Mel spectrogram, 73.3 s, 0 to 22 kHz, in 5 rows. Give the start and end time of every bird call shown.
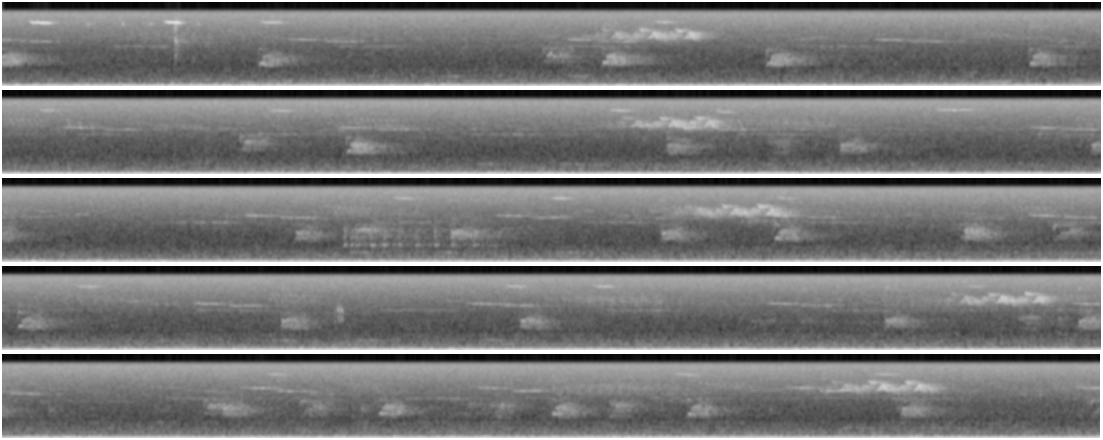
[0.00, 0.73] Brown Creeper (Certhia americana)
[0.00, 29.53] Black-capped Chickadee (Poecile atricapillus)
[0.00, 29.83] Red-bellied Woodpecker (Melanerpes carolinus)
[1.93, 4.03] Brown Creeper (Certhia americana)
[8.13, 9.73] Common Yellowthroat (Geothlypis trichas)
[22.93, 24.73] Common Yellowthroat (Geothlypis trichas)
[27.13, 27.73] unidentified bird
[32.23, 73.26] Black-capped Chickadee (Poecile atricapillus)
[32.83, 73.26] Red-bellied Woodpecker (Melanerpes carolinus)
[33.73, 35.43] Yellow-bellied Sapsucker (Sphyrapicus varius)
[38.53, 39.93] Common Yellowthroat (Geothlypis trichas)
[56.63, 58.13] Common Yellowthroat (Geothlypis trichas)
[69.93, 71.23] Yellow-bellied Sapsucker (Sphyrapicus varius)

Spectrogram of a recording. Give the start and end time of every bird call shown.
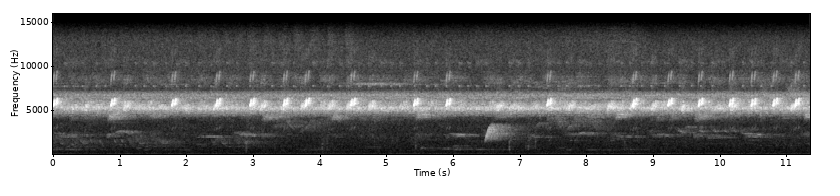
[0.00, 3.34] Thrush-like Wren (Campylorhynchus turdinus)
[0.00, 11.36] Dusky-capped Greenlet (Pachysylvia hypoxantha)
[0.00, 11.36] Hauxwell's Thrush (Turdus hauxwelli)
[0.00, 11.36] Plumbeous Pigeon (Patagioenas plumbea)
[0.74, 1.34] unidentified bird
[4.64, 7.04] Screaming Piha (Lipaugus vociferans)
[9.04, 10.94] Black-capped Becard (Pachyramphus marginatus)
[9.44, 11.36] Thrush-like Wren (Campylorhynchus turdinus)

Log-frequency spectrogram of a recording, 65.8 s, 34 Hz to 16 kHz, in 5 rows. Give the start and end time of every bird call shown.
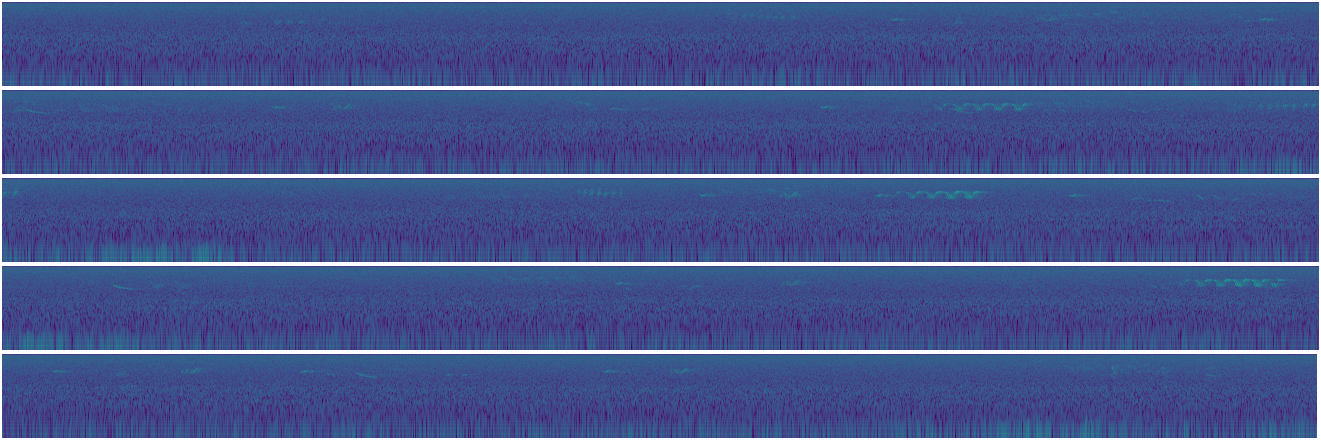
[6.87, 8.17] Mountain Chickadee (Poecile gambeli)
[8.37, 10.67] Dusky Flycatcher (Empidonax oberholseri)
[12.27, 15.67] Fox Sparrow (Passerella iliaca)
[15.77, 17.37] Dusky Flycatcher (Empidonax oberholseri)
[18.17, 19.77] Mountain Chickadee (Poecile gambeli)
[22.17, 23.87] MacGillivray's Warbler (Geothlypis tolmiei)
[24.37, 27.37] Mountain Chickadee (Poecile gambeli)
[31.17, 33.17] Mountain Chickadee (Poecile gambeli)
[33.07, 34.57] Dusky Flycatcher (Empidonax oberholseri)
[35.07, 36.77] MacGillivray's Warbler (Geothlypis tolmiei)
[36.97, 38.17] Dusky Flycatcher (Empidonax oberholseri)
[39.67, 42.97] Fox Sparrow (Passerella iliaca)
[45.47, 48.47] Dusky Flycatcher (Empidonax oberholseri)
[51.17, 52.67] MacGillivray's Warbler (Geothlypis tolmiei)
[52.97, 54.97] Dusky Flycatcher (Empidonax oberholseri)
[55.27, 57.57] Fox Sparrow (Passerella iliaca)
[58.47, 60.37] Dusky Flycatcher (Empidonax oberholseri)

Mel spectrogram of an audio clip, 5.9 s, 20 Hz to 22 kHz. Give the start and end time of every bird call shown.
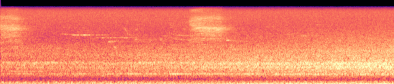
[0.00, 5.91] Gray Catbird (Dumetella carolinensis)

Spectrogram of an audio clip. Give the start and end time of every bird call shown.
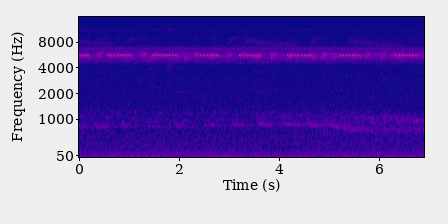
[0.00, 6.92] Green Ibis (Mesembrinibis cayennensis)
[0.00, 6.92] Piratic Flycatcher (Legatus leucophaius)

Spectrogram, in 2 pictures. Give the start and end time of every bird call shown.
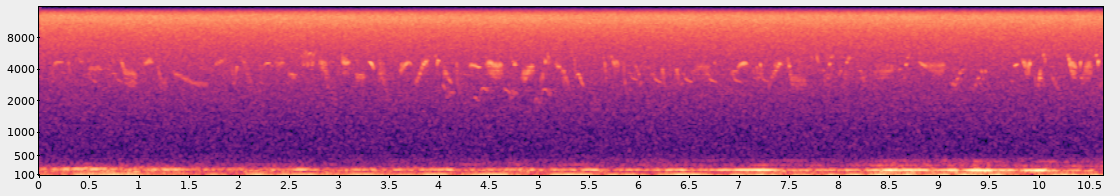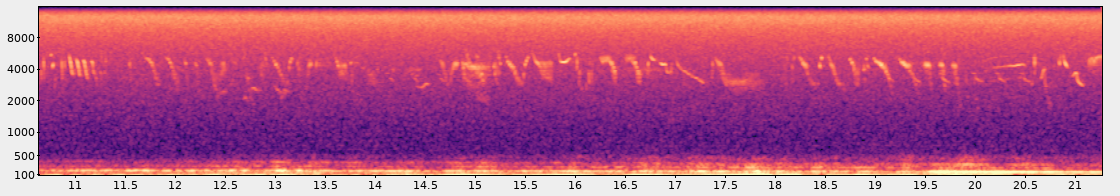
[0.00, 21.27] Eurasian Skylark (Alauda arvensis)
[4.00, 5.20] Chinese Hwamei (Garrulax canorus)

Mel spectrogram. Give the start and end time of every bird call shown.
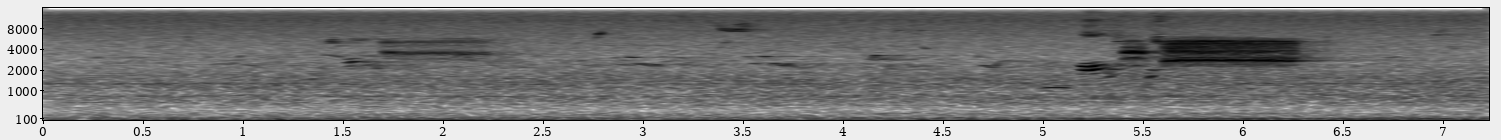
[1.20, 2.30] Red-winged Blackbird (Agelaius phoeniceus)
[2.50, 4.50] American Robin (Turdus migratorius)
[3.30, 3.70] White-throated Sparrow (Zonotrichia albicollis)
[4.80, 6.70] Red-winged Blackbird (Agelaius phoeniceus)

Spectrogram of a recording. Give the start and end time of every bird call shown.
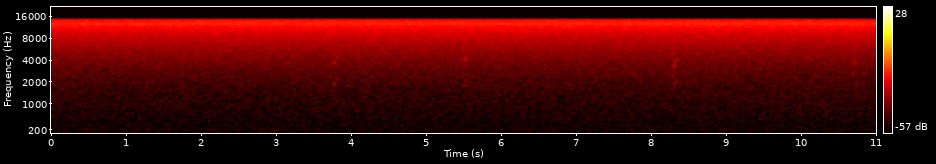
[3.61, 3.91] Gray-crowned Rosy-Finch (Leucosticte tephrocotis)
[5.31, 5.71] Gray-crowned Rosy-Finch (Leucosticte tephrocotis)
[8.11, 8.51] Gray-crowned Rosy-Finch (Leucosticte tephrocotis)

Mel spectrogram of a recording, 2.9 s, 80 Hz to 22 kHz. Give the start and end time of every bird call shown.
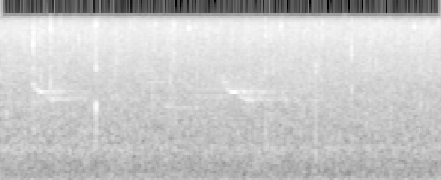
[0.00, 2.94] Baltimore Oriole (Icterus galbula)

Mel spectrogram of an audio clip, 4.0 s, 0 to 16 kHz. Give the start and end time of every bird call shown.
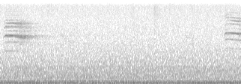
[0.00, 4.03] Blue Jay (Cyanocitta cristata)

